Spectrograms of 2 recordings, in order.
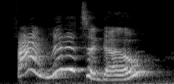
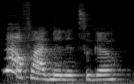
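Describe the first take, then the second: First: High, loud, slow astonished echo; surprised. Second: Said in the usual way. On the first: Acted. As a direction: repeat "Five minutes ago?" in shock. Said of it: "He looks really surprised".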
